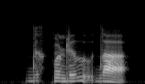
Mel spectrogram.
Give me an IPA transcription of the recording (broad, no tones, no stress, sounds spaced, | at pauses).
d ə x k ũ ɖ ɨ ð ṵ d a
